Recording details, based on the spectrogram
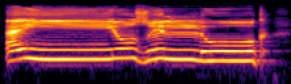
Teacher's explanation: लहम्मत ताइफतुम मिनहुम अन युज़िल्लूक, या देखें ऐ, यहाँ नून साकिन है, नून साकिन के बाद जो है या आ रहा है और या जो है रूफ़ यरमलुन में से है, तो यहाँ पर इदगाम होगा, तो हम इसे थोड़ा सा गुन्ने के साथ पढ़ेंगे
